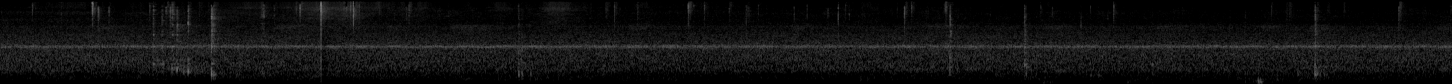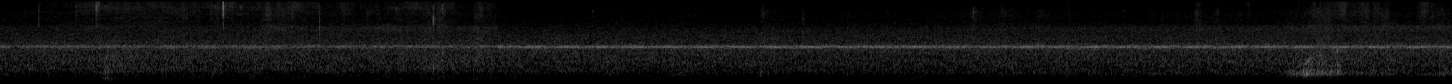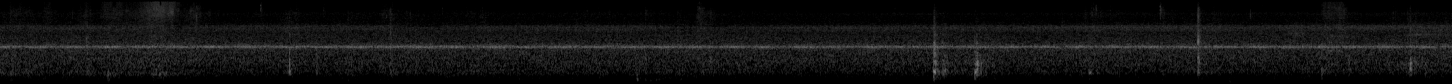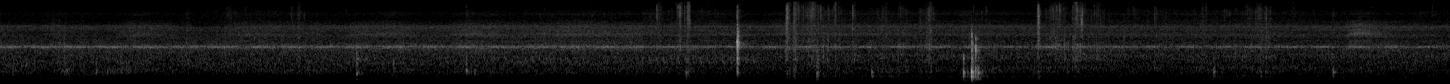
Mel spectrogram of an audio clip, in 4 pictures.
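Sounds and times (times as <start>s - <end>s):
faint hiss: 0.0s - 58.0s
insect trilling: 24.4s - 58.0s.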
